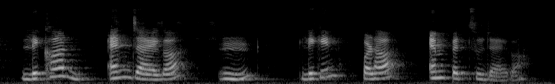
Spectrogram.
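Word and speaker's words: えんぴつ: न होती है, एंड जब भी ये पी या फिर बी के साथ होता है तो इसकी प्रोनाउंसिएशन बन जाती है लाइक एग्जाम्पल एम्पेत्सु बोले तो पेंसिल। लिखा ये जाएगा लेकिन पी के साथ ये एन है तो इसको पढ़ा एम्पेत्सु जाएगा।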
